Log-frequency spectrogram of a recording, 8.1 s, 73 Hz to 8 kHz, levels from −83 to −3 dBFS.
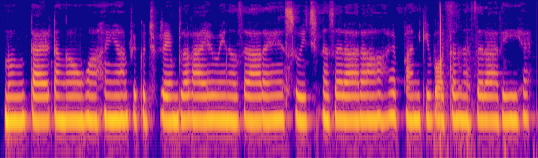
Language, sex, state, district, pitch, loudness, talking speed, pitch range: Hindi, female, Punjab, Pathankot, 230 Hz, -19 LUFS, 195 wpm, 230-235 Hz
